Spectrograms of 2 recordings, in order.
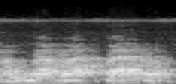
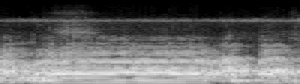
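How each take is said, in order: First: The phrase is said short and quick. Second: The phrase is drawn out longer.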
